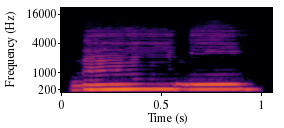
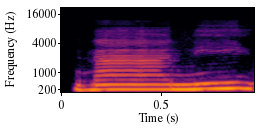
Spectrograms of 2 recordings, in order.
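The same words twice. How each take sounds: First: It is said with the nose pinched shut. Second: It is said normally with the nose open. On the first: "kalau ditutup" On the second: "biasa aja"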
